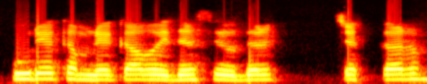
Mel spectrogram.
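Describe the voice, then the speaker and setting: A woman narrating a romance novel in a steady storytelling voice, in a dull lo-fi recording. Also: medium pitch, moderate pace, no echo. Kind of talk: audiobook narration.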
